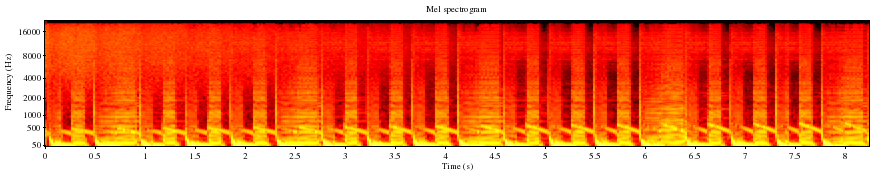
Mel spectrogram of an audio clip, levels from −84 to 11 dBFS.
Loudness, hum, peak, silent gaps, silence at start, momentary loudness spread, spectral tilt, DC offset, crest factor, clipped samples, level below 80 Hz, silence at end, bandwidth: -13 LUFS; none; 0 dBFS; none; 0 s; 2 LU; -5 dB/octave; under 0.1%; 10 dB; under 0.1%; -14 dBFS; 0 s; over 20 kHz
